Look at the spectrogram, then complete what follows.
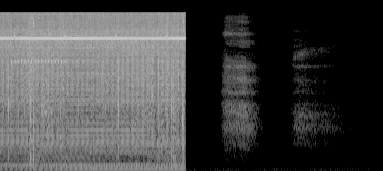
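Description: Steady hissing, rushing noise with a thin high whine, cutting off abruptly a little under four seconds in. After it come two faint, short breath-like exhalations about a second apart.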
